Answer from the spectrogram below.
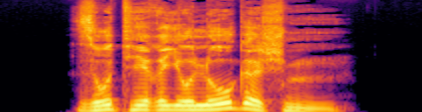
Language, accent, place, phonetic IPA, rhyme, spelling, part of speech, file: German, Germany, Berlin, [ˌzoteʁioˈloːɡɪʃm̩], -oːɡɪʃm̩, soteriologischem, adjective, De-soteriologischem.ogg
- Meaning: strong dative masculine/neuter singular of soteriologisch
